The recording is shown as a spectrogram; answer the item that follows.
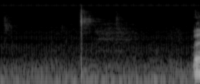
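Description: Quiet room tone with one short, sharp click a little before halfway through; a man's voice starts right at the end.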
